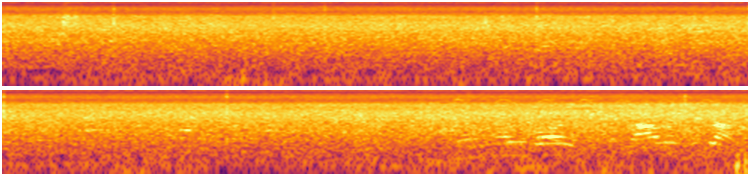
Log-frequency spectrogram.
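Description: A shallow stream runs steadily at a bathing spot, its broadband rushing water constant and fairly loud throughout, with faint voices now and then underneath.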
